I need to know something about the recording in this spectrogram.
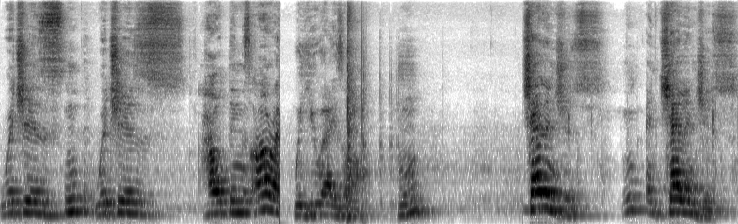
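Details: Adult man with lifelong stuttering, after a year and a half of therapy and doing breathing exercises, so the stutter may be partly masked.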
